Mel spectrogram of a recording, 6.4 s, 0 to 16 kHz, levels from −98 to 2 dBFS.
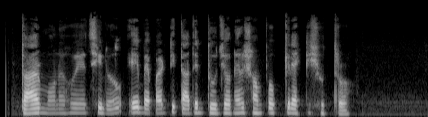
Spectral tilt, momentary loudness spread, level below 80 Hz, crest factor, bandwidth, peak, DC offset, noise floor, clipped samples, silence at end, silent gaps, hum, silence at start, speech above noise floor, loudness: -6 dB/octave; 13 LU; -78 dBFS; 22 dB; 9.6 kHz; -8 dBFS; under 0.1%; -69 dBFS; under 0.1%; 1.2 s; none; none; 0.3 s; 41 dB; -29 LUFS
